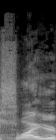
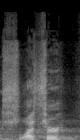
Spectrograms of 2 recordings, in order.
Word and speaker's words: Slider: My last name is actually Slider, but people keep pronouncing it Slutzer.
